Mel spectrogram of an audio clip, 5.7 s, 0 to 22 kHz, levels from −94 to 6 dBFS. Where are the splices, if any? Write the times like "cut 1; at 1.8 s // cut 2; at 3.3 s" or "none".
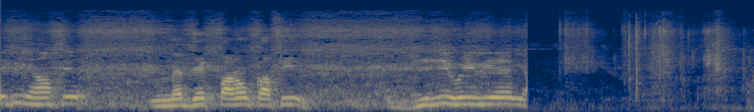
cut 1; at 3.9 s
